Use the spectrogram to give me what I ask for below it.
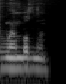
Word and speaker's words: Wimbledon: like Wimbledon yeah like some people say Wimbledon but it's Wimbledon yeah just say it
